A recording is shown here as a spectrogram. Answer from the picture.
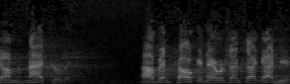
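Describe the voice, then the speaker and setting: A man's raised, projected voice, high in pitch, with a bright, sharp tone and ordinary pitch variation. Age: 80s+. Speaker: AA speaker, recovering alcoholic. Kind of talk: recovery meeting talk. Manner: halting, many fillers.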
